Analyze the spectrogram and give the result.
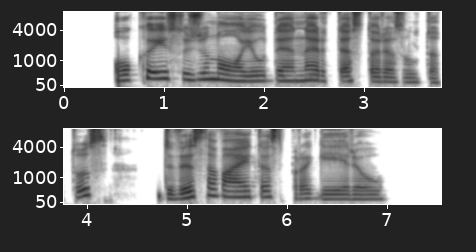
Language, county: Lithuanian, Vilnius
